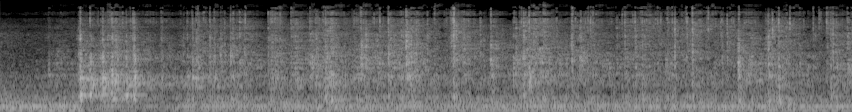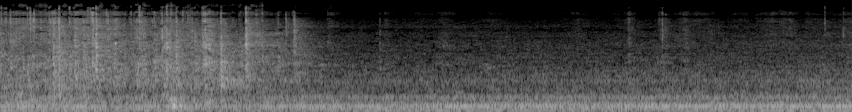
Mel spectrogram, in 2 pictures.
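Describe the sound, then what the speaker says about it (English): An office ice machine dispenses ice, a dense clattering rush of cubes tumbling out for about six seconds before stopping, leaving a low steady machine hum. "The ice machine, of course."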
